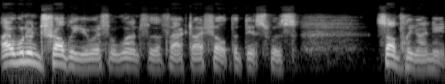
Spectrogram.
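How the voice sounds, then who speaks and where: A man's raspy put-on character voice, medium in pitch, fairly quick, with lively intonation. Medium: actual play. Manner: formal, deferential.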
